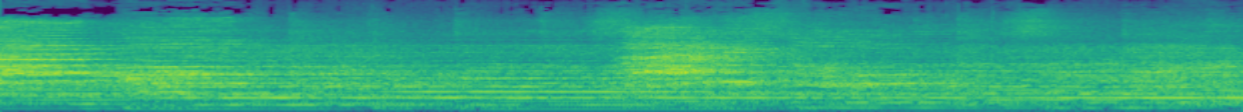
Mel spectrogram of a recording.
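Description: A slow song with voices singing long held notes, choir-like, the accompaniment to a stage performance.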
